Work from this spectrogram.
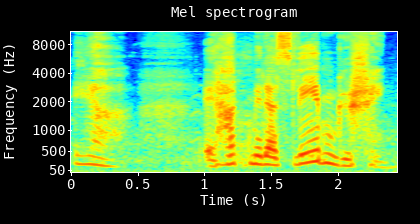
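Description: A woman's voice: medium pitch, normal speed, a bit bright, slight background noise, close to an everyday voice. A woman in a German radio drama playing a childish, pious young male killer, boastful yet easily frightened, with stammering, pleading speech. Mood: joyful, boastful.

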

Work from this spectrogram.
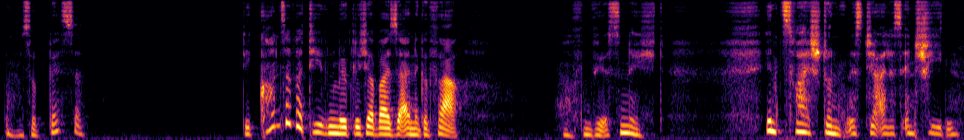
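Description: An actress in a 1970s German radio play, playing a fatalistic, secretive wife in a deliberate, melodramatic way with a husky, breathy voice. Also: female voice, low voice, very animated, heavily acted. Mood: hushed, secretive.

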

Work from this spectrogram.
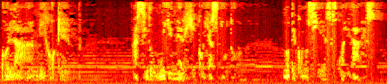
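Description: An actor playing a menacing, megalomaniac rogue scientist in a radio drama, with a slow, whispery, theatrical delivery. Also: male voice, medium pitch, wildly swooping pitch, creaky, heavily acted. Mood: coldly menacing. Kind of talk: Spanish-language radio drama acting. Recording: loud music over the voice.

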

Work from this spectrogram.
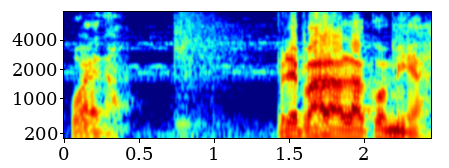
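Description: A man with a Chilean accent playing a gruff, jealous, demanding husband in a radio play. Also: mid-range voice, unhurried, sharp tone, faint music behind. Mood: curt, demanding.

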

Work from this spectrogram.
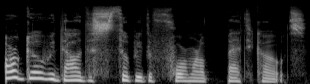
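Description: A woman's voice: big pitch swings, unhurried, warm tone, no room sound, clean studio sound. A woman voicing a blunt, impetuous dwarf woman who grumbles and complains. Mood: grumbling. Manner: higher, more emphatic voice than her narration.

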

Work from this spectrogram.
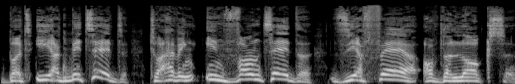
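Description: A man voicing a hot-tempered, rude Frenchman in an audiobook, loud, sneering and aggressive. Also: fairly high pitch, animated, slow pace, gravelly, breathy edge, dry recording, studio quality, pitched above the performer's own voice, exaggerated voice. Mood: jeering.

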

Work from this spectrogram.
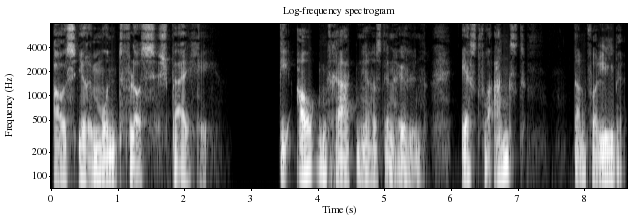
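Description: Deep, husky male narrator. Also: lively intonation, slow, no echo, studio quality. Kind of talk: scripted literary narration in a radio play.

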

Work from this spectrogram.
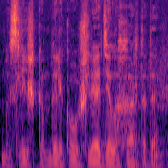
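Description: An actor playing a principled legal assistant in a radio drama, reasoning in a measured, formal, argumentative way. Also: male voice, rumbling low, flat delivery, vocal fry, a little hiss or hum. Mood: sober, doubting. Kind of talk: Soviet radio drama acting.

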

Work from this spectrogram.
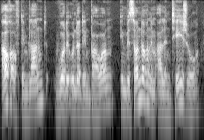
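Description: A man's voice: medium pitch, normal speed, dry recording. A man reading scripted narration as the presenter of a radio feature.

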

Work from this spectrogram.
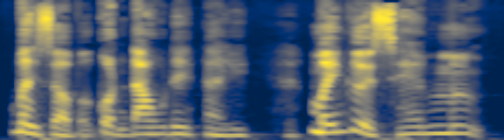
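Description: A man's voice: high-pitched, quick pace, a bit bright, dry recording, studio quality, voice pushed up. A man voicing a terrified older village woman who stammers and insists on what she saw. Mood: insistent frightened.

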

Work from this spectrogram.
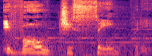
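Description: A man's voice: mid-range voice, extremely slow, music in the background. A man delivering a scripted, theatrical promotional outro as a podcast announcer.

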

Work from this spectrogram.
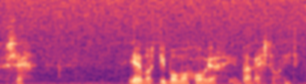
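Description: An actor playing a sociable old friend in a radio play, curious and easily astonished. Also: male voice, deep voice, fairly even intonation, moderate pace, background noise, lightly acted.

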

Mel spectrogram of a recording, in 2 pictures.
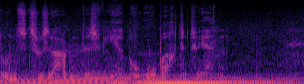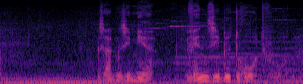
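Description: An actor playing a weary, sardonic middle-aged Soviet secret police investigator in a noir radio play, brooding and dry, often dropping to a near-whisper. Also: male voice, low voice. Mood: wary, probing. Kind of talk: hardboiled noir radio drama acting with inner monologue. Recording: studio radio play with music underneath.

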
